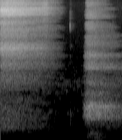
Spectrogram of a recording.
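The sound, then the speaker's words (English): Deep breathing: a long airy exhale out through the mouth that fades out, a short pause, then a fresh breath drawn in strongly through the nose, with no talking. “So anyway, let's get into our deep breathing.”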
